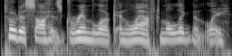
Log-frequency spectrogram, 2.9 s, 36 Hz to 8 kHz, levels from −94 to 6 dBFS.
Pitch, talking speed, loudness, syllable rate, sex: 170 Hz, 165 wpm, -20 LUFS, 4.2 syllables/s, female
